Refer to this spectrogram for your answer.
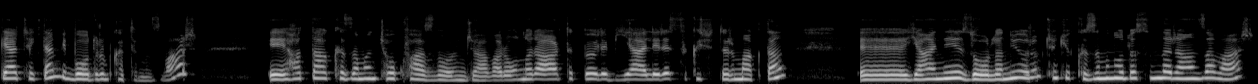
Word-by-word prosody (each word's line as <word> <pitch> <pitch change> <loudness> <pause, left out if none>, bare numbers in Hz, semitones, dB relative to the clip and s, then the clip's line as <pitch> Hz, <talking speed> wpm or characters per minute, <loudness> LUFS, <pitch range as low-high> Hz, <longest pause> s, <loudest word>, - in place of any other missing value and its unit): gerçekten 280 +4 -2
bir 260 -5 -2
bodrum 235 -1 +1
katımız 195 -5 -17
var. 450 - -5 0.8
Eee, 225 0 +5
hatta 270 +2 -4
kızımın 265 0 -1
çok 265 0 -3
fazla 215 -5 -4
oyuncağı 195 -1 -6
var. 195 0 -4
Onları 235 +4 -3
artık, 245 +2 -3
böyle, 245 -3 0
bir 205 - -21
yerlere 235 +2 0
sıkıştırmaktan, 245 - -3 0.8
eee, 220 0 +3
yani, 250 +5 +4
zorlanıyorum. 240 +9 +3
Çünkü 300 0 -4
kızımın 270 +1 +2
odasında 290 0 +3
ranza 270 +2 +1
var. 250 +8 -3
245 Hz, 125 wpm, -23 LUFS, 225-275 Hz, 0.8 s, Eee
